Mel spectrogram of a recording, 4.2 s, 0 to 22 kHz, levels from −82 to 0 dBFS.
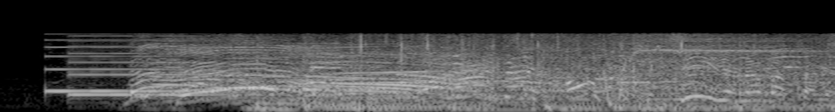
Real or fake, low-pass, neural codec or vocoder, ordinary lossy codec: real; 7.2 kHz; none; none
